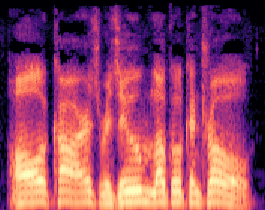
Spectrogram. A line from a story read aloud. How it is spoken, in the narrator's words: intoned a voice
